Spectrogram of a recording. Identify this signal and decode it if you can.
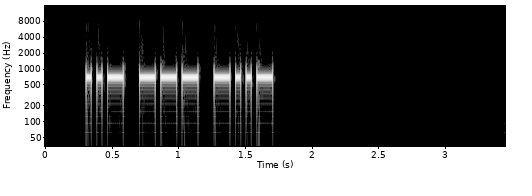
Morse code, heard as a keyed tone, about 30 wpm, 700 Hz. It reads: UOX
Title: USA Call Sign Postfixes - 3 Letters 30wpm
